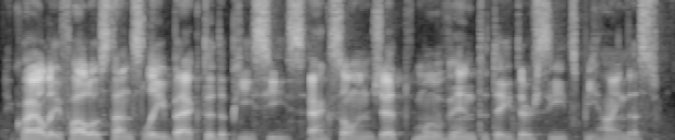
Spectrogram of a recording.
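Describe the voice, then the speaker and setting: A man's voice: fairly low pitch, monotone, fairly quick, vocal fry. A man hosting a let's play, reading a visual novel's story aloud as narrator and adding casual asides.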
